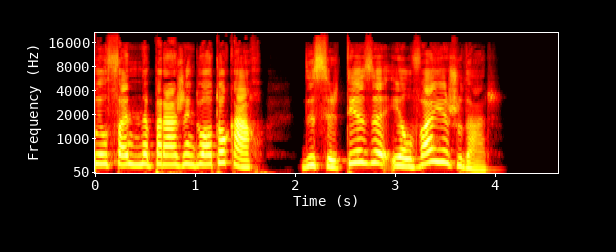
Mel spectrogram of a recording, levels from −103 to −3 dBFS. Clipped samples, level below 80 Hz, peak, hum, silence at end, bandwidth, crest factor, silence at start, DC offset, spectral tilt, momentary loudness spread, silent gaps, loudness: under 0.1%; -50 dBFS; 0 dBFS; none; 0.75 s; 19.5 kHz; 18 dB; 0 s; under 0.1%; -4.5 dB/octave; 9 LU; none; -17 LUFS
